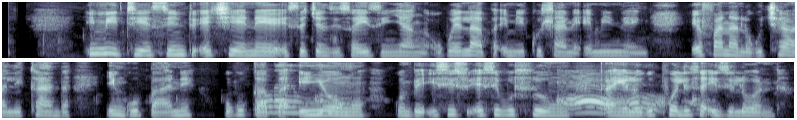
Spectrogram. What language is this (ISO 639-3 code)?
nde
